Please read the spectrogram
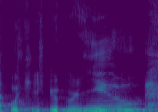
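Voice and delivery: put-on, very quiet, laughing, taunting jeer. Voicing the accuser laughing at a believer: imitating a mocking, laughing accuser. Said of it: "He's mocking you".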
